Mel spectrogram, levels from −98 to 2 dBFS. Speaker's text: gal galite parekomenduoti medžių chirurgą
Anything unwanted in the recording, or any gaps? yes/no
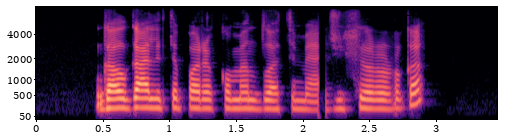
yes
